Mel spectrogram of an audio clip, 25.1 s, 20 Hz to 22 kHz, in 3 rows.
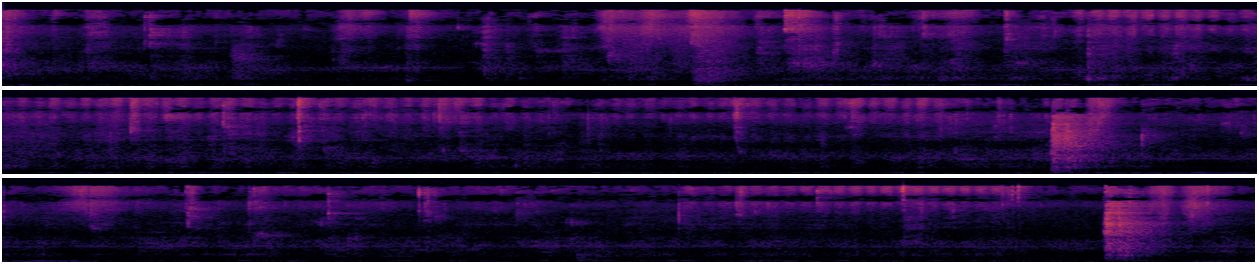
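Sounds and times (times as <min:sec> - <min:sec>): pencil scratching on paper: 0:06.4 - 0:15.6, 0:21.3 - 0:23.5.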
